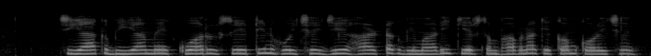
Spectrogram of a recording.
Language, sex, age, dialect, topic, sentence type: Maithili, female, 31-35, Bajjika, agriculture, statement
